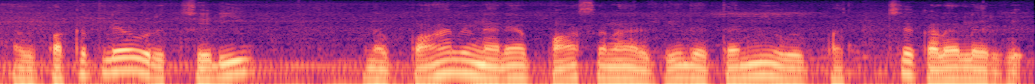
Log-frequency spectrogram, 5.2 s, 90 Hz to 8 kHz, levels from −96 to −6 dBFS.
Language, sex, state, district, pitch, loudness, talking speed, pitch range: Tamil, male, Tamil Nadu, Nilgiris, 110 Hz, -17 LUFS, 175 wpm, 100-120 Hz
